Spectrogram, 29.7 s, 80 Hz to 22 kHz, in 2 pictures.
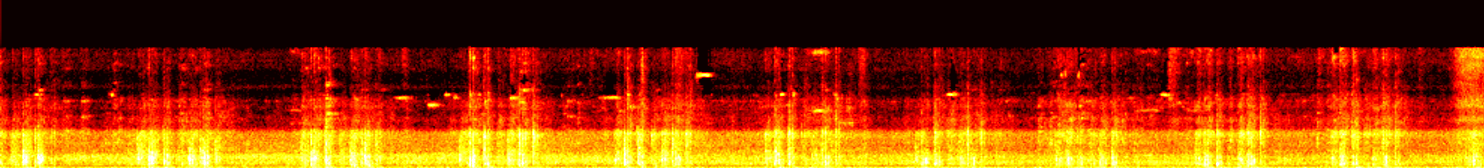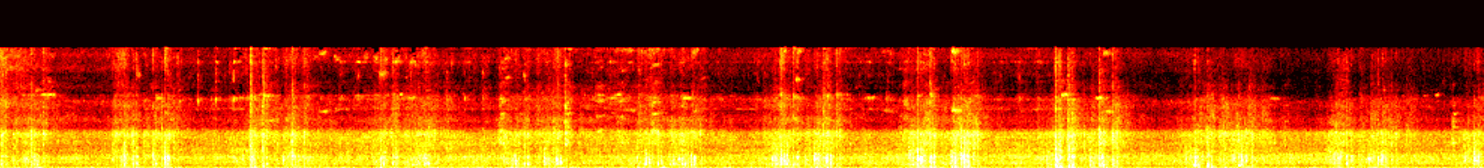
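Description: Carriages of a 15-inch-gauge miniature railway train running along the track: a steady rumble and rattle with frequent irregular clacks from the wheels on the rails.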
